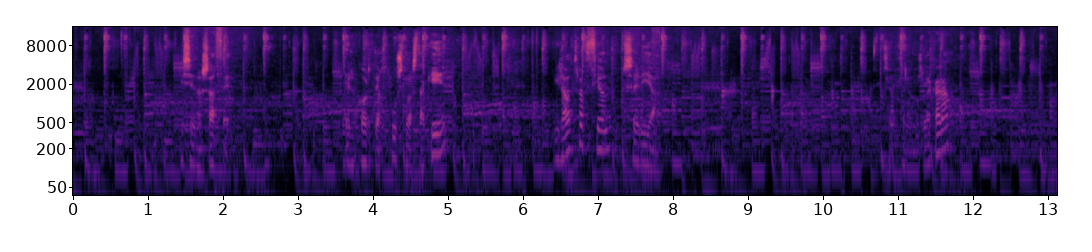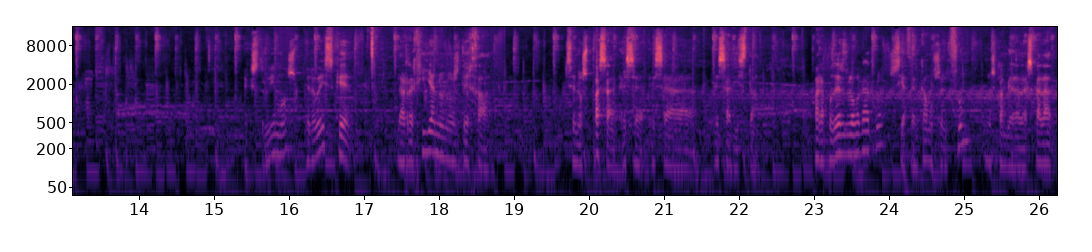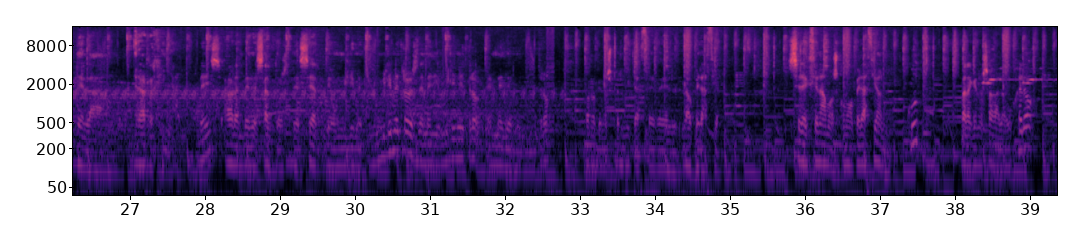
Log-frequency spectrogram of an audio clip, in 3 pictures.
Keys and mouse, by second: 5.6 click, 8.1 e, 8.9 middle click, 11.0 click, 11.9 middle click, 13.2 click, 25.7 click, 29.9 click, 38.8 click.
